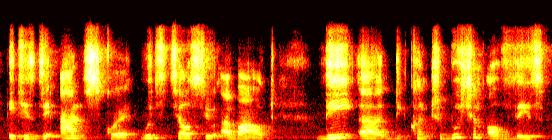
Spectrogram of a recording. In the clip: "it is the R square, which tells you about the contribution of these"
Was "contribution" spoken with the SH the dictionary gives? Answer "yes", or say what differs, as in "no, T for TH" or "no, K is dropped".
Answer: yes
